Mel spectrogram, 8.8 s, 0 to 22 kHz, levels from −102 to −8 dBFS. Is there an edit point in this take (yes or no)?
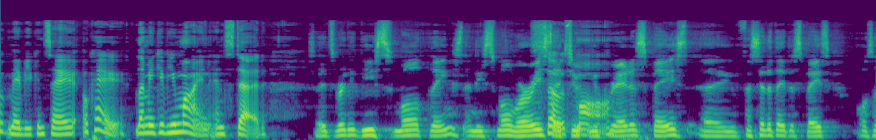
no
